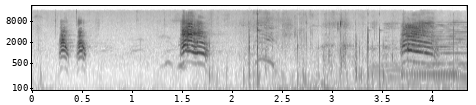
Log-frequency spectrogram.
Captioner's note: seagull screams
